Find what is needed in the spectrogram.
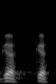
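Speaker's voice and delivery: "g, g" as a hard g like in go; hard G sound. Shown as a demonstration. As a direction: clip out a hard "g" twice. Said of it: "It's a hard G sound".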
